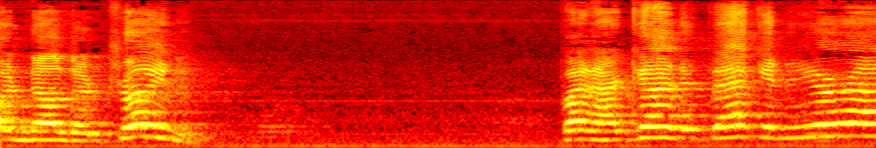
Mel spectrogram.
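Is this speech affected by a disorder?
Yes: cerebral palsy.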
